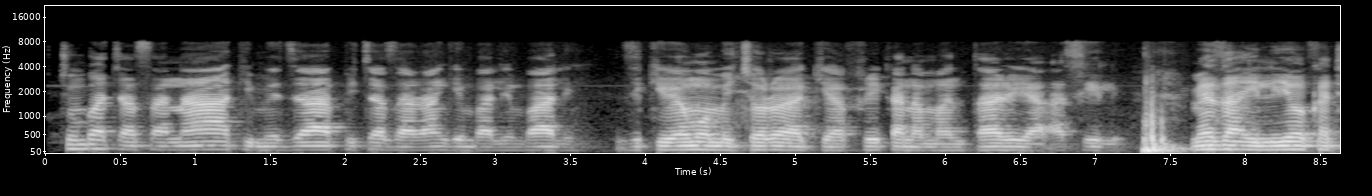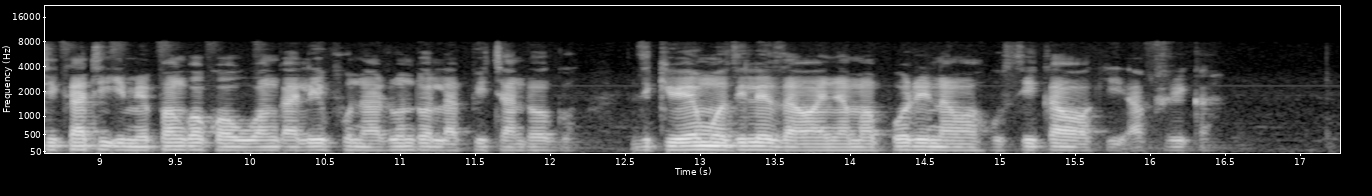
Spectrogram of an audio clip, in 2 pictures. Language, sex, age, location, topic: Swahili, male, 18-24, Nairobi, finance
